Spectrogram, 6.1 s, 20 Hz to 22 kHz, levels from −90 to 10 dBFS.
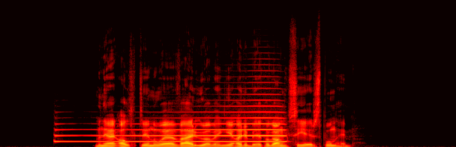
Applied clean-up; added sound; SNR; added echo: none; Trumpet; 3 dB; none.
